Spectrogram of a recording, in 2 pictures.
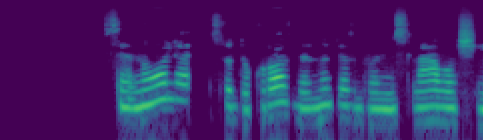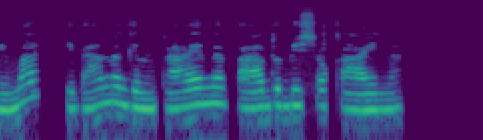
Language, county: Lithuanian, Kaunas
